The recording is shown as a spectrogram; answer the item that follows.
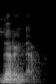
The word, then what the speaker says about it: Derrida: Levinas y también eh Derrida. Entonces, no parece no tiene acento en la Entonces de Ridda.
